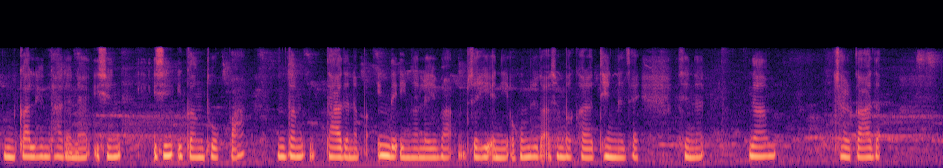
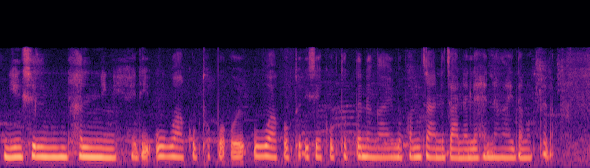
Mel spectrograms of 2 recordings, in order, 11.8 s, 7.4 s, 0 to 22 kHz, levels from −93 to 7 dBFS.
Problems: background conversations at intervals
